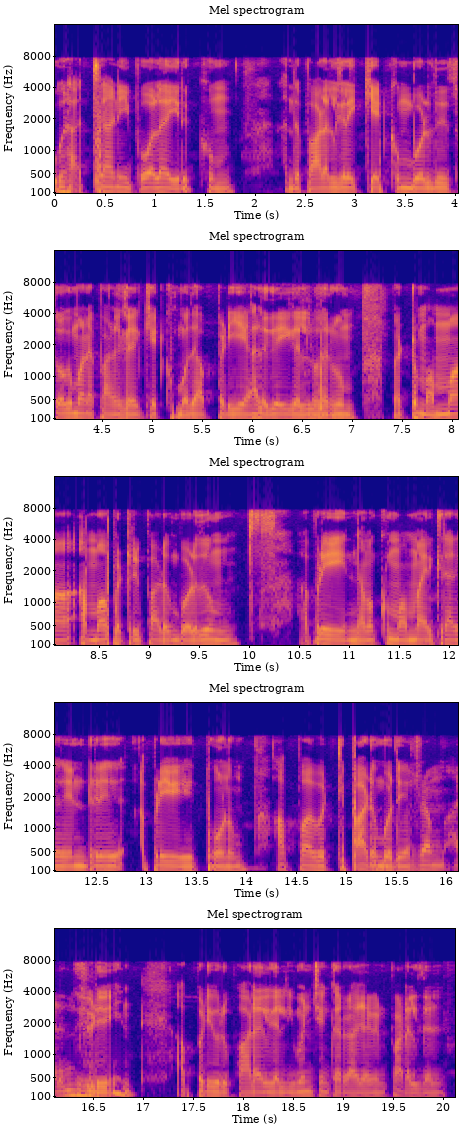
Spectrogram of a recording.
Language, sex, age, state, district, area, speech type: Tamil, male, 18-30, Tamil Nadu, Dharmapuri, urban, spontaneous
